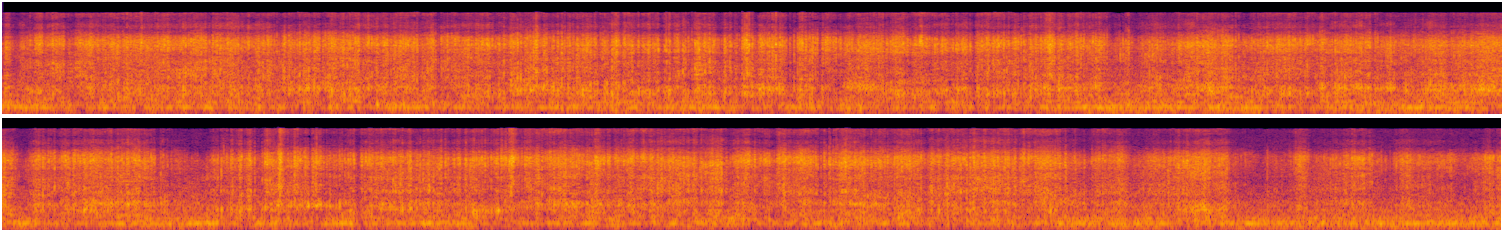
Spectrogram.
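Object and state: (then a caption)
Plastic bristle brush being scratched. Fingertips and short nails scratch the plastic pin bristles of a hand-sized, oval, white plastic brush. The result is a steady, dense, bright crackling scratch with fast overlapping ticks and a faint low hum underneath, holding an even level throughout.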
